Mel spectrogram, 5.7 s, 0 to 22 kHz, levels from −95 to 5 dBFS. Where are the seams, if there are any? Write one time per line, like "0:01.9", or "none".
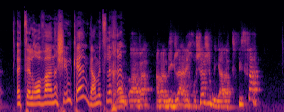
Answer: none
